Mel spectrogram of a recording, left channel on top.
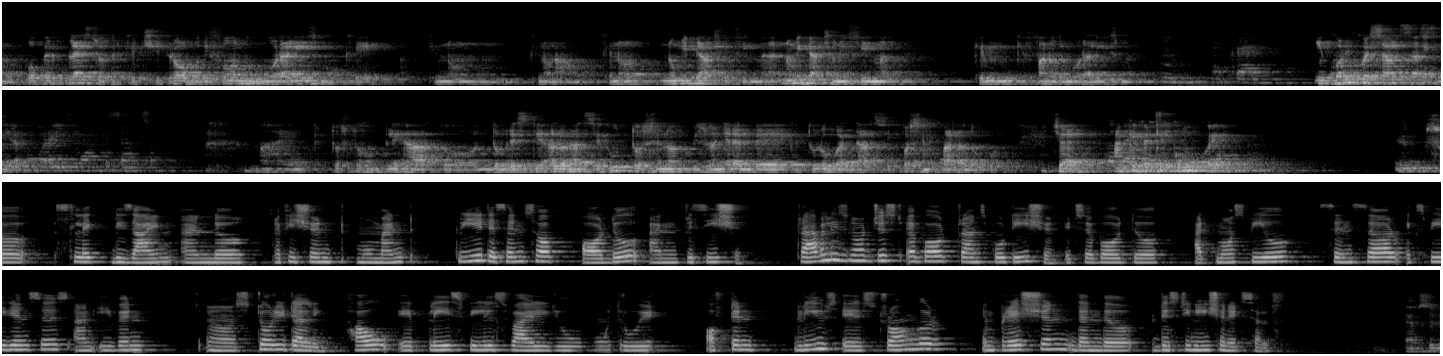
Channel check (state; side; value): different; both; correlation 0.00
